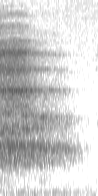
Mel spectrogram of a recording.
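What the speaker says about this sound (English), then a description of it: "breathing out through the mouth" A long, soft breath exhaled through the mouth during a guided meditation, a broad airy hiss that starts fairly strong and slowly fades over about a second and a half, heard alone without talk.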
